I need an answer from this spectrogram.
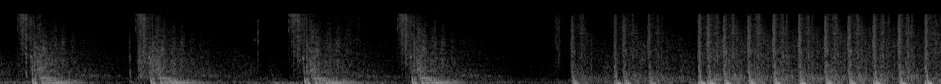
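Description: Video game gunfire: several heavy, booming shots fire about a second apart, then a quick run of rapid, evenly spaced shots rattles to the end.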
